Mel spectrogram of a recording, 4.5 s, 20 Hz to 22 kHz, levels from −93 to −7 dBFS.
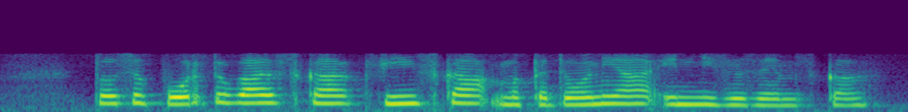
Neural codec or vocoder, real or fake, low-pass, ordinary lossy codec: codec, 16 kHz, 1.1 kbps, Voila-Tokenizer; fake; 3.6 kHz; none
